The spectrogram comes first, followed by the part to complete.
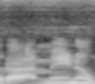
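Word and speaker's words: रामायण: उसको रामयण बोलते हैं राम के साथ इन एक प्रत्यय जुड़ने पर रामन होना चाहिए था लेकिन न का ण क्यों होता है क्योंकि र उच्चारण होने पर न का न हो जाता है उसको न सिद्ध में न का ण होता है तो राम के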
